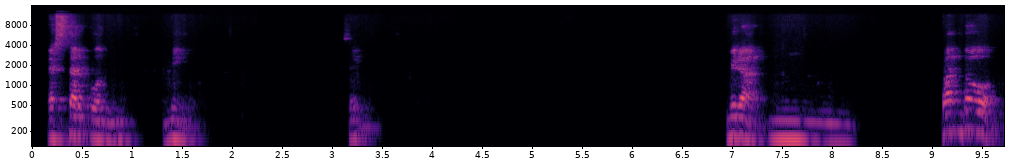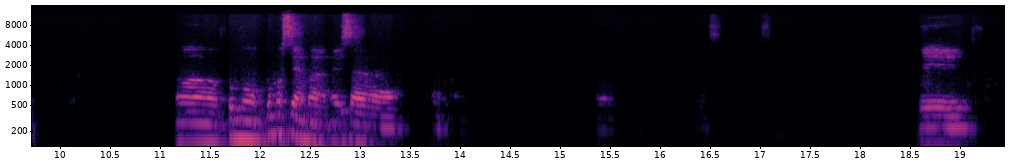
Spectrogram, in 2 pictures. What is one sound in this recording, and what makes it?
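A middle-aged man speaks calmly in bursts over an online call.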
